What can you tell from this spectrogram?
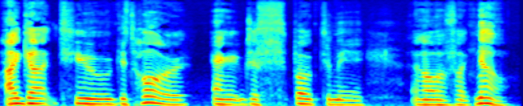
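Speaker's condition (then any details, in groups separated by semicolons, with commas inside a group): Cerebral palsy; congenital, paralyzed left hand, 10 corrective left foot surgeries, 9 screws, steel plate in foot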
